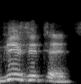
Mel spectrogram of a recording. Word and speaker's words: visited: e d in mobbed in the third rule eid replaces e.d in visited all right so this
